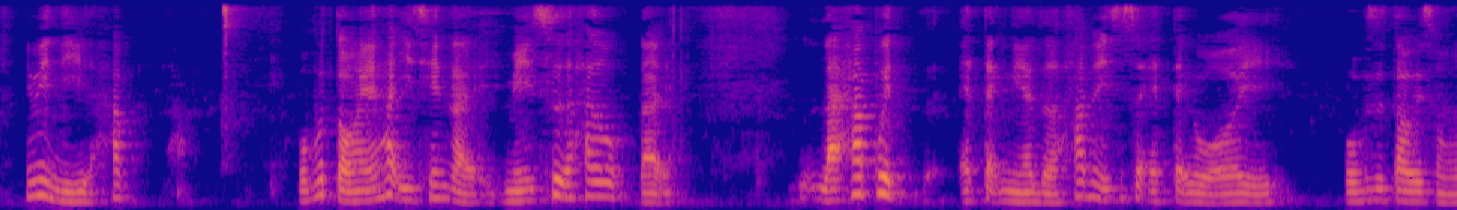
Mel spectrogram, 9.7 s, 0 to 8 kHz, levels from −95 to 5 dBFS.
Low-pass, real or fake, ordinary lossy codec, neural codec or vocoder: 7.2 kHz; real; none; none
